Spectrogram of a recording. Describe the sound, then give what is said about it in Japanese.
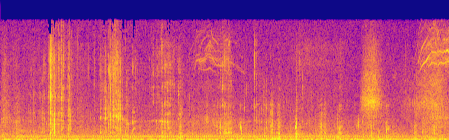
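Crisp crunching from someone biting into fried stuffed olives, a series of sharp crackly bites and chews over a low steady hum, with no talking. “うわかなりカラッと上がってますねこれはいいただきます”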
